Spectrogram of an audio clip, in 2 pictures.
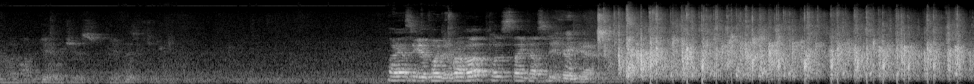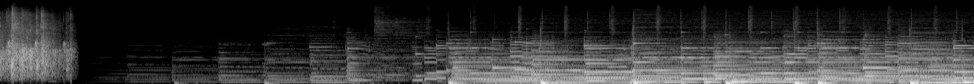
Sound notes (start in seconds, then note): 5.7 applause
